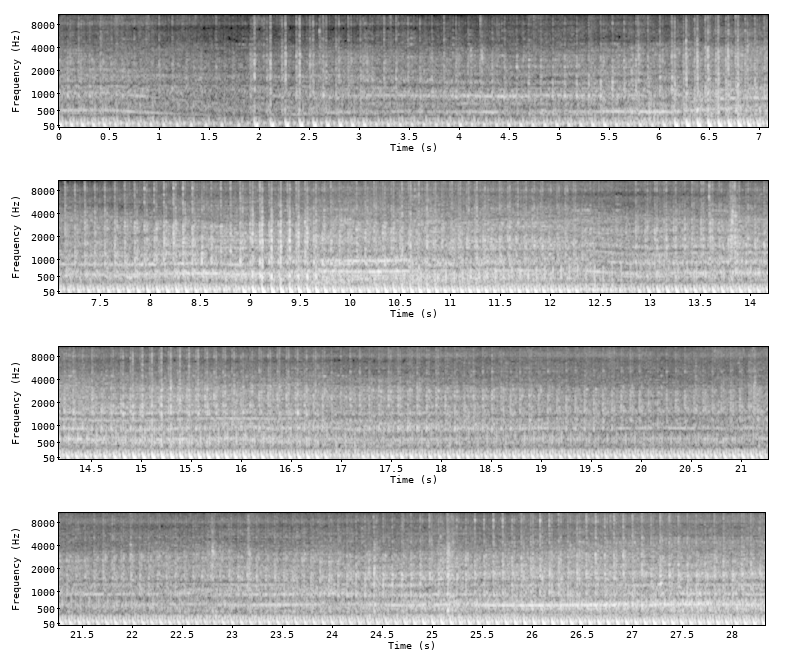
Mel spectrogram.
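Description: Single-cylinder diesel engine of a two-wheel walking tractor running under load as it pulls a plough through the soil. The chugging is fast and even, and it gets louder about six seconds in.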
